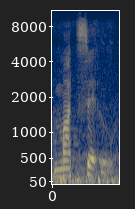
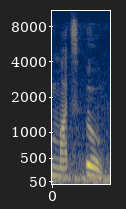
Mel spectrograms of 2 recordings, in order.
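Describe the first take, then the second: First: The shva is voiced, giving three syllables. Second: The shva is silent, giving two syllables. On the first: The speaker calls it right. "not a shiva na" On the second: The speaker calls it wrong. "He did a shva nach"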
